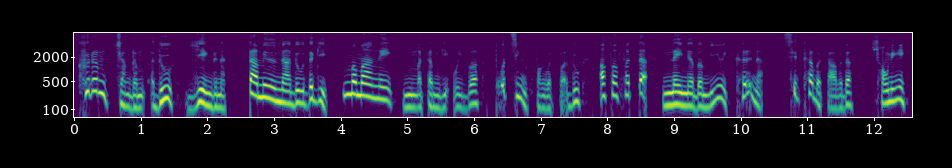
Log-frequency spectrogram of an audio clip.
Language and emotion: Manipuri, angry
